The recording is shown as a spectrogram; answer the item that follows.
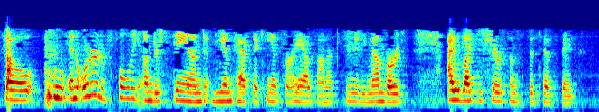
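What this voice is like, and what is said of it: Scratchy, recovering voice. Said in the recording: “my voice is a little scratchy. I lost it last week, but it's finally coming back.”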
